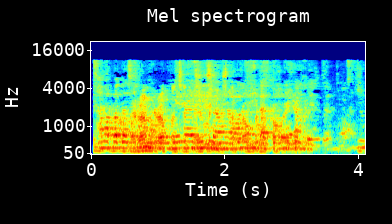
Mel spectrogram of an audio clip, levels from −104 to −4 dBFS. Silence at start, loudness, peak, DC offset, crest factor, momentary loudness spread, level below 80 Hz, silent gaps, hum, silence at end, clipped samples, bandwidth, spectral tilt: 0.05 s; -18 LUFS; 0 dBFS; under 0.1%; 18 dB; 16 LU; -52 dBFS; none; none; 0 s; under 0.1%; 11.5 kHz; -5 dB/octave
